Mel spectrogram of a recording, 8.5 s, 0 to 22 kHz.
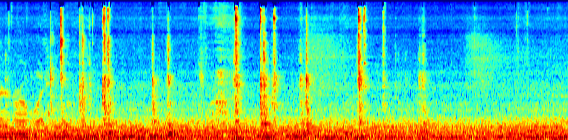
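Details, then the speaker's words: Trane Voyager HVAC unit on 460 V after idler pulley replacement and belt re-tensioning: steady low blower hum with only light belt noise, no longer screaming as before; earlier suspected motor failure was not the cause; normal blower operation. "this sounds a whole lot better now i'm not making all that racket maybe a little bit of bell noise but she's not screaming like she was before"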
